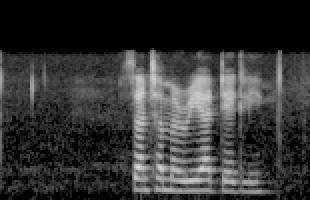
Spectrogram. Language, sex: English, female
